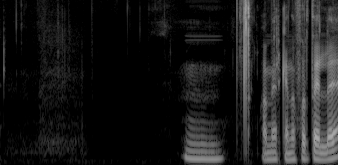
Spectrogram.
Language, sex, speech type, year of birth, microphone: Norwegian, male, spontaneous, 1972, Shure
